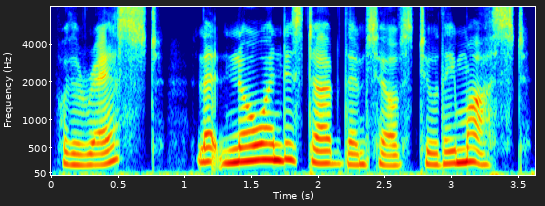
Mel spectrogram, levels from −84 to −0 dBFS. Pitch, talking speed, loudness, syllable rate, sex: 225 Hz, 165 wpm, -15 LUFS, 4.6 syllables/s, female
